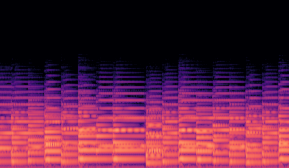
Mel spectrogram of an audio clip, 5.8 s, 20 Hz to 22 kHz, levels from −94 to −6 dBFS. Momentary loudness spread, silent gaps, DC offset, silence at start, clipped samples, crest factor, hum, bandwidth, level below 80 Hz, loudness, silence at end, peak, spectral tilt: 3 LU; none; 0.3%; 0 s; under 0.1%; 12 dB; none; 5.2 kHz; -60 dBFS; -27 LUFS; 0 s; -14 dBFS; -10.5 dB/octave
